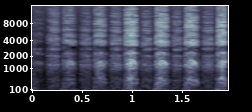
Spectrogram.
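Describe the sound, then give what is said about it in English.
Rapid, breathy panting, about seven quick huffs in two seconds with a steady, urgent rhythm, like someone hyperventilating. No words are spoken. “I need a paper bag.”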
